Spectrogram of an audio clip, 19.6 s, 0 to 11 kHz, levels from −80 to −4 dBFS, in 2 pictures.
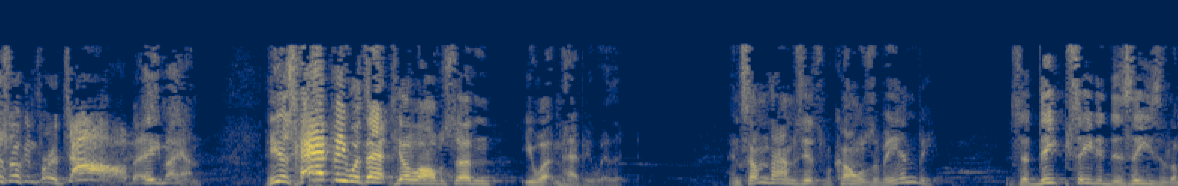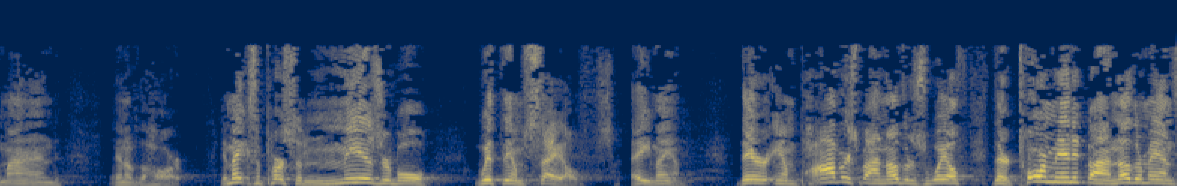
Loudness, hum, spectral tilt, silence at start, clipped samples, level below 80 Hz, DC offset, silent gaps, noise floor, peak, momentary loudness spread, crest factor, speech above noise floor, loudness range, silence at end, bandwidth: -22 LUFS; none; -2.5 dB/octave; 0 s; under 0.1%; -68 dBFS; under 0.1%; none; -70 dBFS; -2 dBFS; 18 LU; 22 dB; 47 dB; 13 LU; 0 s; 8.8 kHz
